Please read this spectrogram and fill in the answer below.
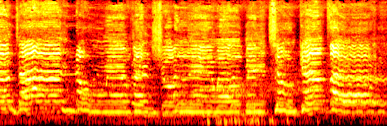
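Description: Unaccompanied a cappella singing: a young woman's lead voice with men's voices joining in harmony, sung in phrases with long held notes that waver with vibrato.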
